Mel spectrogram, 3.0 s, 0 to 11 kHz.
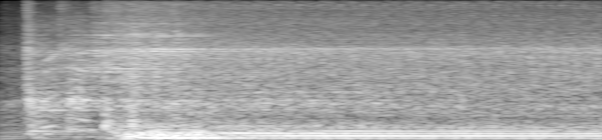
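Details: BMW E46 turbo drift car with M54B30 engine, start after finishing the build: quick crank, catches and settles into a steady even idle with no misses or knocks; healthy start, sounds better.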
